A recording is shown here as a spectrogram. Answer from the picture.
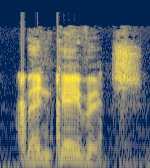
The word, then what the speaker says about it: Mankiewicz: Okay, can you say that name again? – Doug. – Now, D-O-U-G. – Now batting, Doug Mankiewicz. – Man. – I can't believe that's how you pronounce that name. I would have said it so differently.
